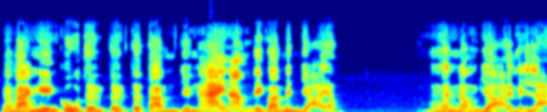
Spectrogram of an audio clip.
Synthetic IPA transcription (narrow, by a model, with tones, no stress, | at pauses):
nɔː˨˦jɓa̰ː˧˨nŋi˧ənku˨˦t̪ɨ˨˩t̪ɨ˨˩t̪ɨ˨˩t̪ə˨˩mzɨ˨˩ŋhaː˧jna˧mɗi˧kɔ˧jmï˨˩ŋ̟zə̰ː˧˨jhə˧wŋ͡m | mï˨˩ŋ̟hə˧wŋ͡mzə̰ː˧˨jməː˨˦jla̰ː˧˨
